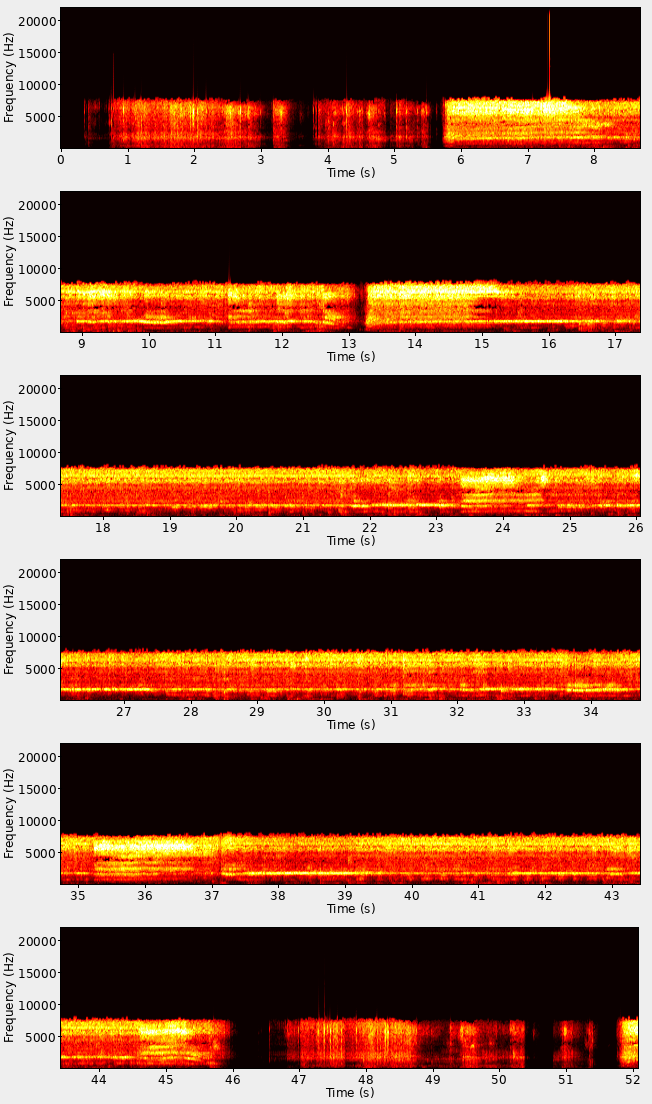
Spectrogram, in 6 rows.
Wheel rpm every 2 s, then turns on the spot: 20, 20, 70, 220, 230, 220, 140, 230, 230, 230, 230, 230, 230, 230, 230, 230, 230, 230, 230, 230, 230, 230, 100, 10, 20, 50.
0-4 46-50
